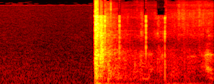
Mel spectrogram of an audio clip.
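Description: A shotgun fires one loud shot outdoors.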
